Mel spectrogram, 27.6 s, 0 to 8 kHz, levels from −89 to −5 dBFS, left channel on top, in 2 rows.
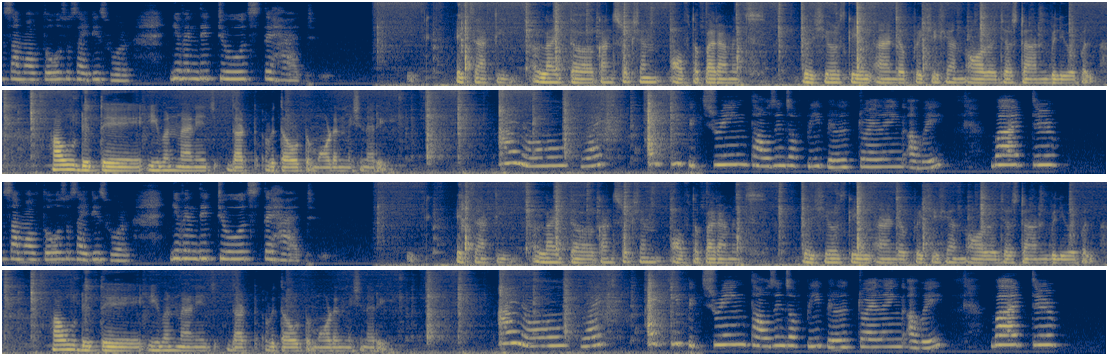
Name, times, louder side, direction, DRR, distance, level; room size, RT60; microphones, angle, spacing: voice 1, 0.0-3.7 5.1-5.2 20.0-21.3 21.6-25.6 25.8-27.0, right 1 dB, 40° right, 0.6 m, -34 dB
sound 1, 4.6-22.6, left 2 dB, 50° left, 1.0 m, -40 dB
voice 2, 5.7-9.6 10.0-18.7, left 3 dB, 30° left, 0.3 m, -31 dB
3.3 x 2.2 x 2.2 m
head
